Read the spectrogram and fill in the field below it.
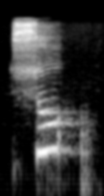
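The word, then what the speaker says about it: सुप्रभातम्: If you listen to the pronunciation, it is Suprabhatam. Now we don't say Suprabhatam. We say Suprabhatam. There is an extra stress which you hear before the P.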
